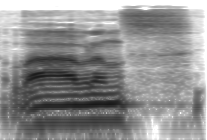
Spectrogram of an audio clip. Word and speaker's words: Лавранс: Во всех норвежских именах собственных ударение падает на первый слог. Кристин, Лавранс, Ивар, Еслинг, Сюндбю, Рангфрид и так далее.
